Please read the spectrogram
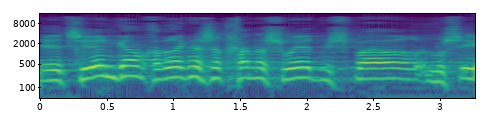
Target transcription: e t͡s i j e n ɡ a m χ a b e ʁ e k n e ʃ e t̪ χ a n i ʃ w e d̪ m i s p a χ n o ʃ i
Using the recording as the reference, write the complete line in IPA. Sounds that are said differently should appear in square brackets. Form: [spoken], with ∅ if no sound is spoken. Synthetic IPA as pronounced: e t͡s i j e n ɡ a m χ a [v] e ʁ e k n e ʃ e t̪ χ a n [a] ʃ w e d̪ m i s p a [ʁ] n o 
